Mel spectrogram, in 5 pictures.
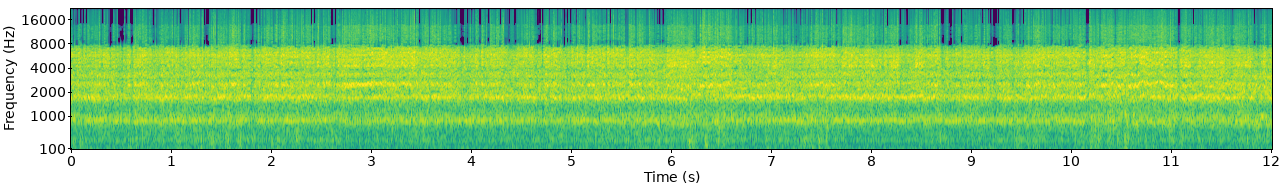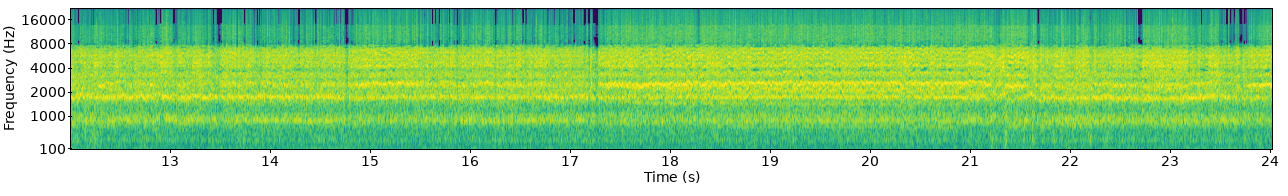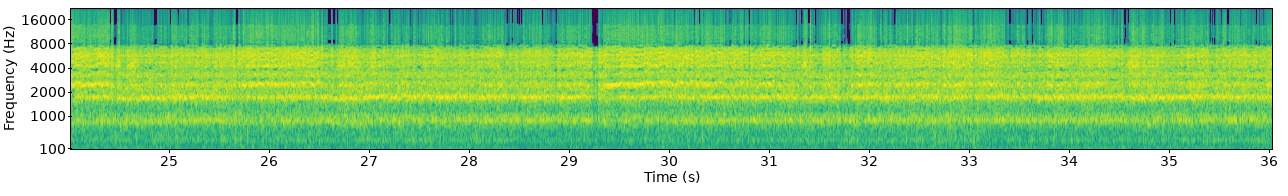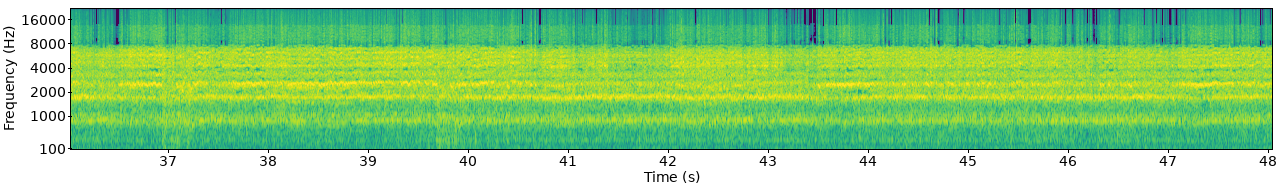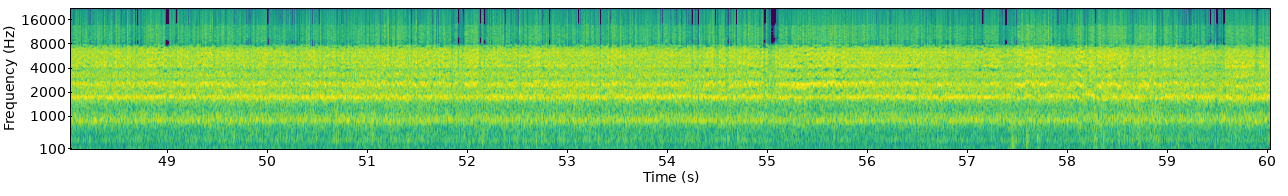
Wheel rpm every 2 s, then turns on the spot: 230, 230, 230, 230, 230, 220, 230, 230, 230, 210, 210, 220, 230, 220, 230, 230, 230, 230, 230, 220, 230, 230, 230, 230, 230, 230, 230, 230, 230, 230.
none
